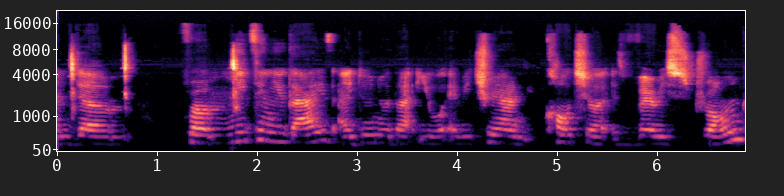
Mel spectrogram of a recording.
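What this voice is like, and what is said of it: Nigerian accent. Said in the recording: “I have a very Nigerian accent... someone told me it was kind of British”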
